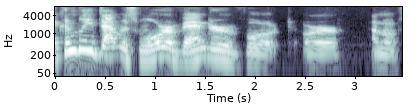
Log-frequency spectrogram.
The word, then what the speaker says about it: Vandervoort: though, and I couldn't believe that was Laura Vandervoort, or I don't know if that's how you say her name. Vandervoort, yeah.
